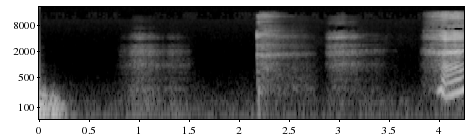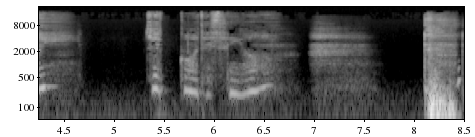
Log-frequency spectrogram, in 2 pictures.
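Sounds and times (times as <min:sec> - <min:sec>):
slow breathing in and out, guided to ease shortness of breath: 0:00.7 - 0:03.8, 0:06.8 - 0:07.8
speech: 0:04.0 - 0:04.5, 0:05.4 - 0:07.2.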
